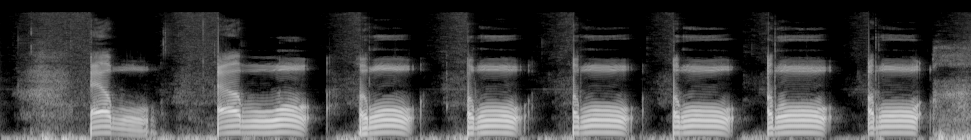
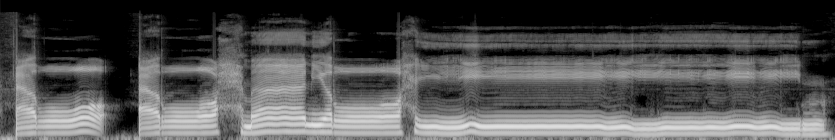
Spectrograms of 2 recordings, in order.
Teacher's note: ujung lidahnya enggak betul-betul nempel ya Oke tapi bagian punggung lidahnya kelihatan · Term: huruf ro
